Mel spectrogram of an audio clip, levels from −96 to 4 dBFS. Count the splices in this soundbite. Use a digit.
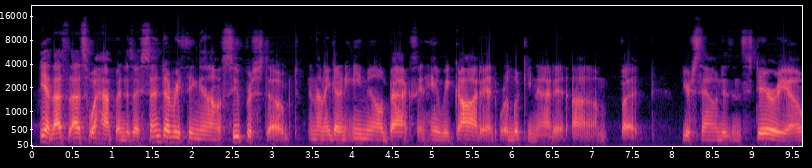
1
